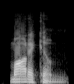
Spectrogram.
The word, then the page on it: modicum: American English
